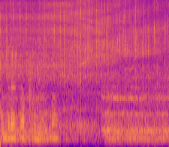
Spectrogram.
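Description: A garlic and coconut paste fries in hot oil, giving a steady, hissing sizzle that stays fairly quiet and continuous, with faint voices murmuring in the background outdoors.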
